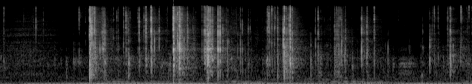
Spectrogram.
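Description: Protective plastic film being peeled by hand off the front cover of a Samsung Gear VR headset, crinkling and crackling in a string of irregular sharp snaps as the strongly glued film pulls away.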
